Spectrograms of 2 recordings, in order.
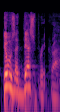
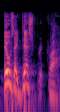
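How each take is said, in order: Both takes have the same delivery.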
